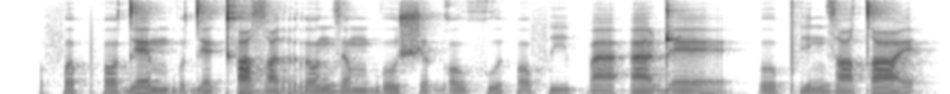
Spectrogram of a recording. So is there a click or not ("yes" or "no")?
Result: no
